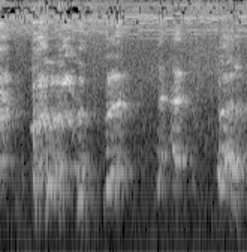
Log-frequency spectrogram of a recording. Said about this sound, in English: He got a face full of it. Sure did. Cough it out.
